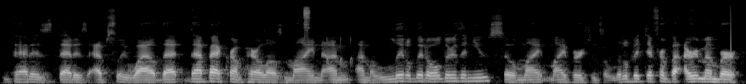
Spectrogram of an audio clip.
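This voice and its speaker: A man's voice: lowish voice, fairly even intonation, quick pace, hardly any pauses. A man co-hosting a podcast, sounding nasal while getting over the flu, chatting and joking in a rambling, casual way. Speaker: podcast co-host. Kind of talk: casual chat.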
